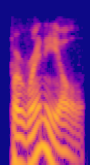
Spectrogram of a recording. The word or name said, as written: perennial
